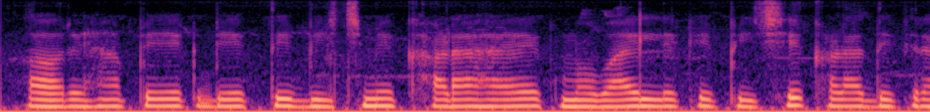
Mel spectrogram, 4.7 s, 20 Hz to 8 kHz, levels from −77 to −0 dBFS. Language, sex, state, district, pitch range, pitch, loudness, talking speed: Hindi, female, Jharkhand, Garhwa, 175-185 Hz, 180 Hz, -16 LUFS, 220 wpm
